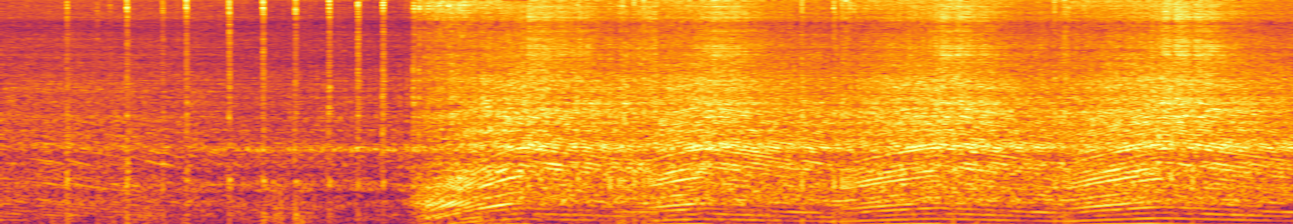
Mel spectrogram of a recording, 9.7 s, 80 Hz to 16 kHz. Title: Vespa ss180 piston slap rattle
